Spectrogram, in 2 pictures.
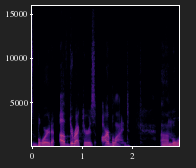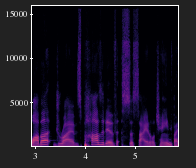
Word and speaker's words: MWABA: Metro Washington Association of Blind Athletes, we're going to call, how were we pronouncing it earlier? I say MWABA. That's what we're going to call it from now on.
